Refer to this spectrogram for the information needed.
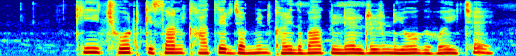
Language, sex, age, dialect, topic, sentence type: Maithili, female, 25-30, Southern/Standard, agriculture, statement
